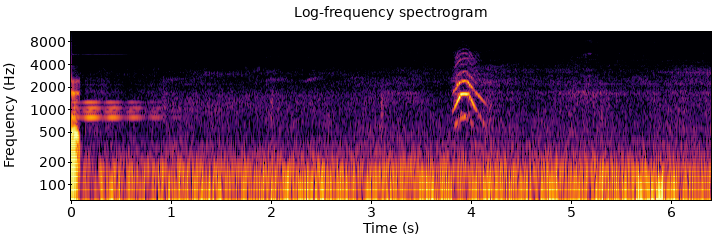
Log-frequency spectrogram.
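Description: A short chime rings and fades at the start as an on-screen caption pops up, over a steady low rumble of road and wind noise from the moving camera vehicle. One brief rising-and-falling chirp sounds about four seconds in.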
